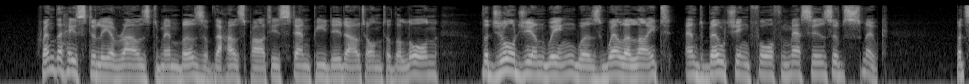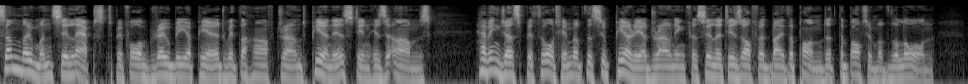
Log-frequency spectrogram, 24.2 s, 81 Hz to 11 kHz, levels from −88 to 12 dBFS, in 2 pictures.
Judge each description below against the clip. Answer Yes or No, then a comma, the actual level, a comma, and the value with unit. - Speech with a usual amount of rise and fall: Yes, average, 3.5 semitones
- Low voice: Yes, low, 125 Hz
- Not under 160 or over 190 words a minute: No, average, 150 wpm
